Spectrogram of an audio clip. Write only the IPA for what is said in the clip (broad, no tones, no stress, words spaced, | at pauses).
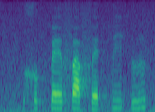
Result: xok͡pɛfa fɛk͡pi ʔɯ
